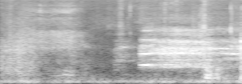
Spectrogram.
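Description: Lohmann laying hens and meat chickens cluck and call faintly in the background, with a brief louder squawk near the end.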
